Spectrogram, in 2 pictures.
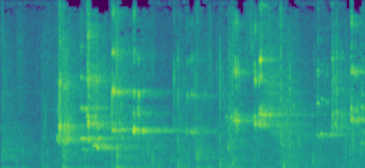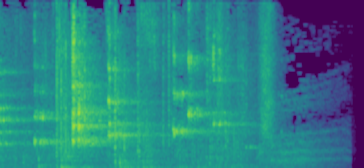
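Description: A basketball bouncing and sneakers squeaking on a hardwood gym floor as players cut and move: dull thuds mixed with many short, high squeaks. The sound fades out near the end.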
